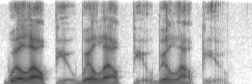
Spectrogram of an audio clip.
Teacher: you don't have to make too much effort to make that H sound.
